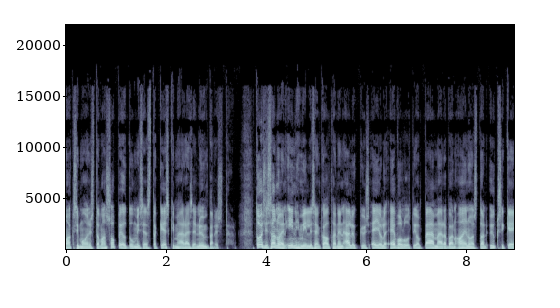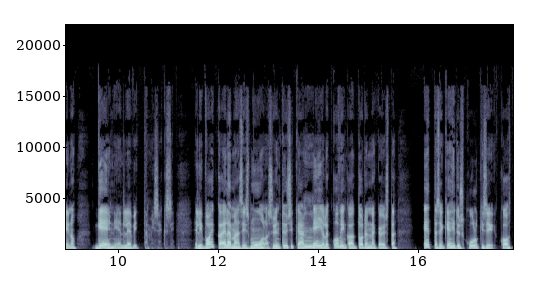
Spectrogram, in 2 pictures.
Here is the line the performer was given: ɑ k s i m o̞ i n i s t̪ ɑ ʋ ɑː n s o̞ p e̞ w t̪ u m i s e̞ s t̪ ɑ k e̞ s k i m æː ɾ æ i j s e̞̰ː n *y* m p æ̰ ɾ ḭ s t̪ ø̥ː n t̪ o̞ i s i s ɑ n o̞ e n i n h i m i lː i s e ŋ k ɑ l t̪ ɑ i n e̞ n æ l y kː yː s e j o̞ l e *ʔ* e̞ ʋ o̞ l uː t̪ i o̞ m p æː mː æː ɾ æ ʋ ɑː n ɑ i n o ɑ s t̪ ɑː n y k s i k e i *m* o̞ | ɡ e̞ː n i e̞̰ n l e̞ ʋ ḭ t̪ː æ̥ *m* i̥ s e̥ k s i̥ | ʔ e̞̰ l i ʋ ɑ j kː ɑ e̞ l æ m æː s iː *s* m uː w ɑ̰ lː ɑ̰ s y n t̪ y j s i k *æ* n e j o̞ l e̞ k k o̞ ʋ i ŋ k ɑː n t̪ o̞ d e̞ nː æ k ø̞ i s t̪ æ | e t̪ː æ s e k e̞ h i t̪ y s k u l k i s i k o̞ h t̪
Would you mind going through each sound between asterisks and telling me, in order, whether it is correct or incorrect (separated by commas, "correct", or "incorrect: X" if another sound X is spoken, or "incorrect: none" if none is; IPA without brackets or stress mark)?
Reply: correct, correct, incorrect: n, correct, correct, incorrect: æː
